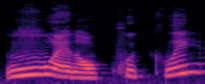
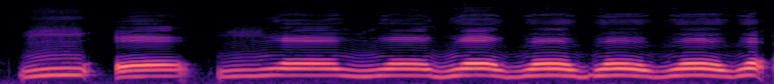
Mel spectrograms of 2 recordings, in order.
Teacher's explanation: So John is wo, and 자전 is simple, is u sound plus o sound, and it becomes wo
